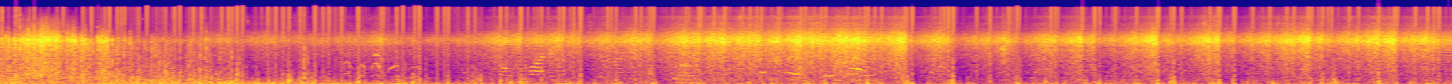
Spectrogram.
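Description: Wind buffeting the microphone: a loud, steady low rumble and rush with no break.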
